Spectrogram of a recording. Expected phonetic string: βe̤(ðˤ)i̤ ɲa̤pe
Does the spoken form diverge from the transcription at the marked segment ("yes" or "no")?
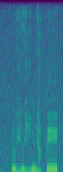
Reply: yes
